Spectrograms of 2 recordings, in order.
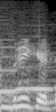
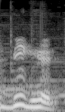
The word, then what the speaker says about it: বিগ হেড: কেউ বলে ব্রিকেট। এটা আসলে উচ্চারণ হয় বিগ হেড। আমরাও বলি যে ব্রিকেট।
